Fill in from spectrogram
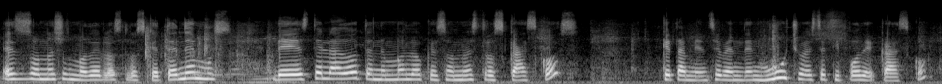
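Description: A Mexican saleswoman shows off goods inside a shop, casually listing wholesale prices and sprinkling in plenty of diminutives. Her voice is fairly high and warm, and she takes her time.

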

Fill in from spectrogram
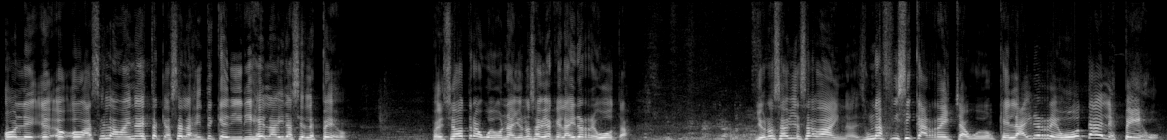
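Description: A man's voice: extremely high pitch, expressive, quick pace. A man with a Venezuelan accent giving a live dental lecture, blunt and slangy, quizzing the audience. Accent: Venezuelan Spanish. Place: university lecture hall.

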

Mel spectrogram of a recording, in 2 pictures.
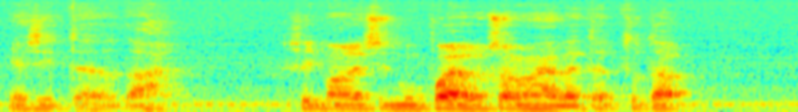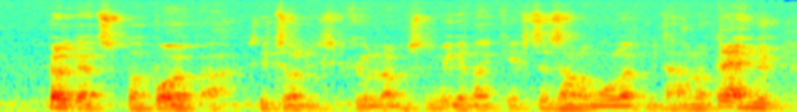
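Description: A man's voice: fairly low pitch, slight background noise. Guy doing standup in a comedy club, acts out every voice, swears a lot, echoey room. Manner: animated storytelling, acts out quoted voices, swears freely. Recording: roomy club with audience laughter.

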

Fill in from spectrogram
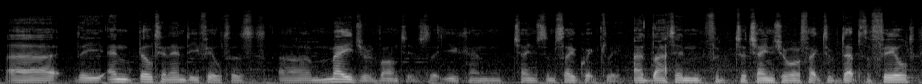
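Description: Very deep-voiced man explaining steadily. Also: steady tone, darkish tone, slight background noise. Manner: measured, frequent "uh" pauses between phrases. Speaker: camera maker's representative. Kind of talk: technical product interview.

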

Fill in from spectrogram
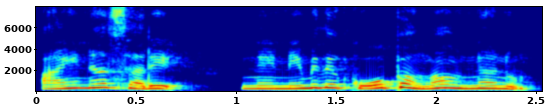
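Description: A woman's voice: high voice, fairly even intonation, moderate pace, mellow, dull audio, lightly acted. A woman reading a story, voicing a pouting, stubborn young woman who is hurt and angry with her fiancé. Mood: sulky.

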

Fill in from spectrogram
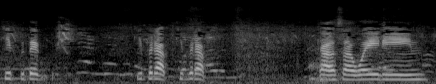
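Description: A woman's voice: on the high side, little pitch movement, unhurried. A woman chatting casually and encouragingly in short phrases while filming outdoors on a handheld phone. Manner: encouraging, short repeated praise. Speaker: person filming the livestream. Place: outdoor cow shelter yard. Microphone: handheld phone, behind the camera. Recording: loud outdoor noise, animals around.

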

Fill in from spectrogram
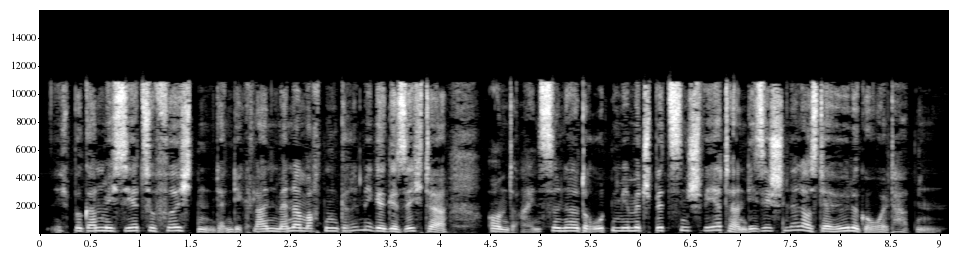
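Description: Husky woman reading a bedtime story. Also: medium pitch, moderate pace, warm tone, no echo, studio quality. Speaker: audiobook narrator.

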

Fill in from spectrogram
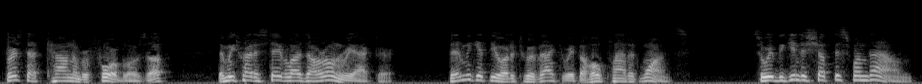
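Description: A man voicing a furious, gruff male shift chief who curses in a rasping, raised voice. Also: medium pitch, big pitch swings, unhurried. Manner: cursing, shouting angrily. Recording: tinny phone-like band.

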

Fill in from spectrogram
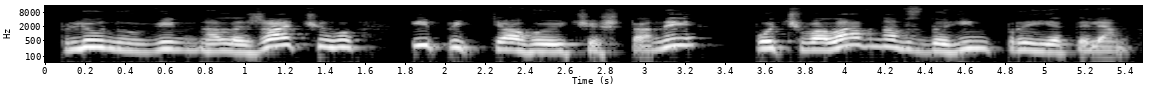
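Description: A woman narrating a school novel as an audiobook in a steady, expressive reading style. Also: medium pitch, moderate pace.

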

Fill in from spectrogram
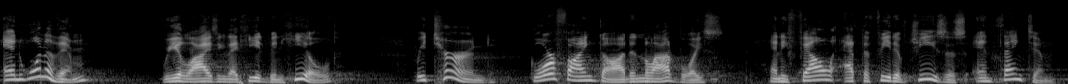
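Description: A middle-aged man, a priest, reads the gospel in a measured way and then preaches loosely with fillers, his voice ringing in a cathedral echo. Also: mid-range voice, big pitch swings. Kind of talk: liturgical reading and homily. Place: large church, indoors. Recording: long echo of a large church.

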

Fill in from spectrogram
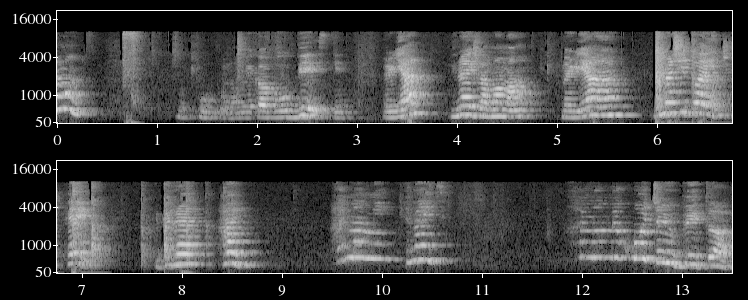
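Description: A woman with a Romanian accent talks to her puppies in a casual home video, cooing baby talk, filmed on a camera someone else holds. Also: high-pitched. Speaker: puppy owner. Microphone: camera held by someone else. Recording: echoey room, camera off at a distance, faint noise.

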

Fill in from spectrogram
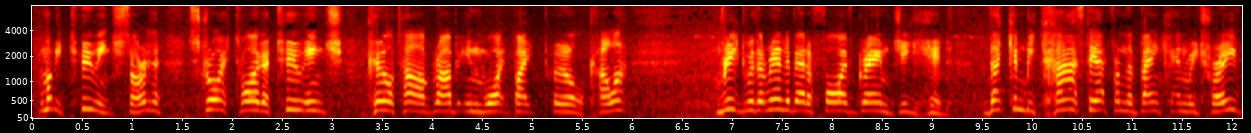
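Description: Standing outdoors at a forest's edge, an Australian man in his forties hosts his fishing channel, filmed by a tripod camera at chest height. He speaks in a high, slightly bright voice with a touch of hiss or hum, explaining things in a chatty, practical way and going over the main points again.

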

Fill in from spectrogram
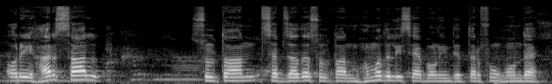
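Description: Man, 30s, persuasive vlog talk, mellow tone, phone at arm's length. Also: fairly high pitch, a little fast. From Pakistan. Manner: earnest, persuasive, addresses viewers as friends. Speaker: vlogger. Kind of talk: casual vlog narration to camera. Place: indoor sitting room and car.

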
